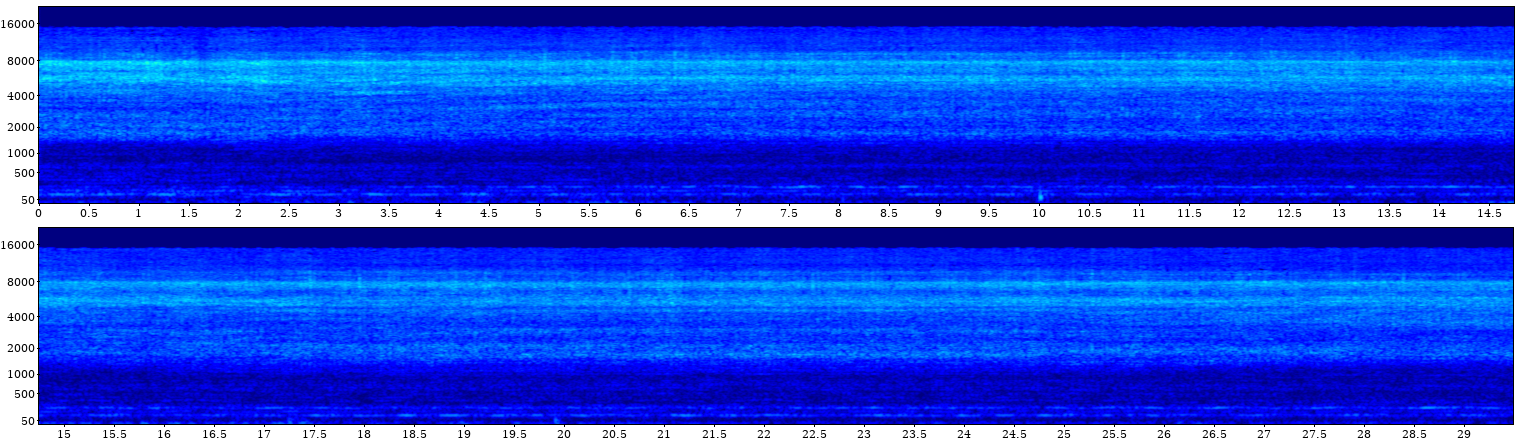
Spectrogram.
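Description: Replica Skinner gravity-powered machine running: a steady low hum with a faint hiss over it, and a single sharp click about ten seconds in.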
